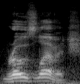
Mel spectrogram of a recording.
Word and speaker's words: Roslewicz: So first thing, what is the proper pronunciation of your name? Perfect. It's called. No, the other one. Oh, Roslewicz.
